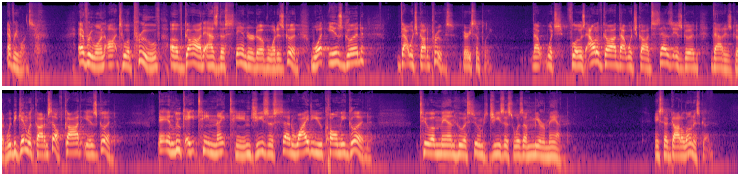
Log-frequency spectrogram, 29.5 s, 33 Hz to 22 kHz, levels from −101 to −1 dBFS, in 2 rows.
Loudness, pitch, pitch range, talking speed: -20 LUFS, 155 Hz, 130-175 Hz, 150 wpm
